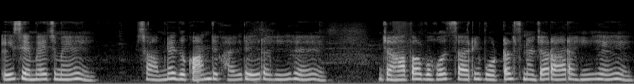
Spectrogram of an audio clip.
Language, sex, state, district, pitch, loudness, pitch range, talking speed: Hindi, female, Rajasthan, Jaipur, 235 Hz, -21 LUFS, 225-245 Hz, 170 wpm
